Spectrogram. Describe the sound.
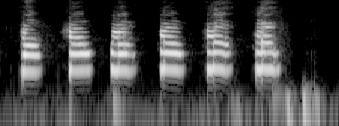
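A voice imitates a hen turkey's mating call: six evenly spaced, clear yelping notes in a steady rhythm, fairly loud, followed by a few soft low sounds.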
